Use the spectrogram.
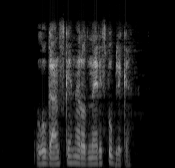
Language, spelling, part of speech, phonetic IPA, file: Russian, Луганская Народная Республика, proper noun, [ɫʊˈɡanskəjə nɐˈrodnəjə rʲɪˈspublʲɪkə], Ru-Луганская Народная Республика.ogg
- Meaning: Luhansk People's Republic (a self-proclaimed quasi-state, internationally recognized as part of country of Ukraine; one of two members of the Confederation of Novorossiya.)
